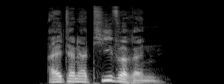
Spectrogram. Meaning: inflection of alternativ: 1. strong genitive masculine/neuter singular comparative degree 2. weak/mixed genitive/dative all-gender singular comparative degree
- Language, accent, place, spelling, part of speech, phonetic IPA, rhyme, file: German, Germany, Berlin, alternativeren, adjective, [ˌaltɛʁnaˈtiːvəʁən], -iːvəʁən, De-alternativeren.ogg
